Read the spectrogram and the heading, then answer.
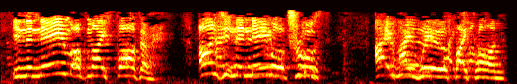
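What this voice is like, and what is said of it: Put-on Irish accent. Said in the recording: “He's using an Irish accent to evoke sympathy. ... just use your normal strident tone, please.”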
